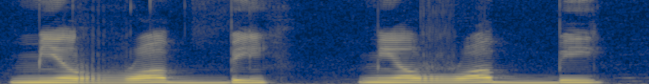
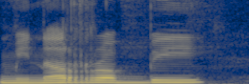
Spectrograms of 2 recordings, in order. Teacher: You will neglect this noon sound. In idgham, noon goes.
